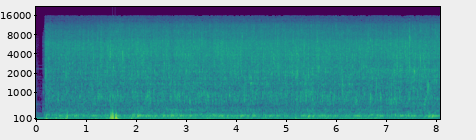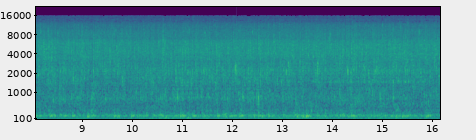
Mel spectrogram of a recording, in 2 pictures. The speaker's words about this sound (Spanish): Fluye el agua por el lavadero del concejo de Letona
